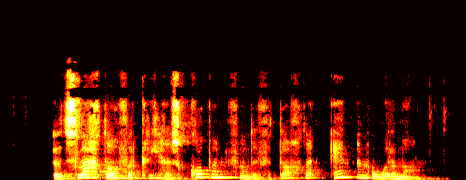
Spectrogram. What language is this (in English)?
Western Frisian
